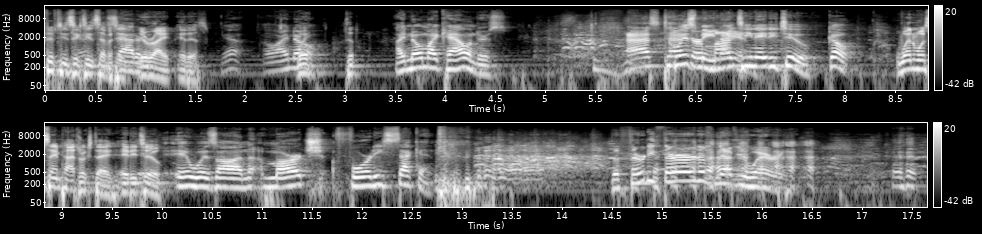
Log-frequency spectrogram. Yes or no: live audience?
yes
